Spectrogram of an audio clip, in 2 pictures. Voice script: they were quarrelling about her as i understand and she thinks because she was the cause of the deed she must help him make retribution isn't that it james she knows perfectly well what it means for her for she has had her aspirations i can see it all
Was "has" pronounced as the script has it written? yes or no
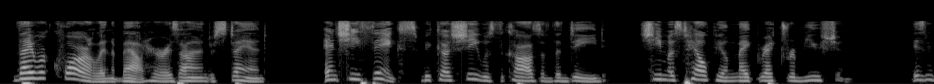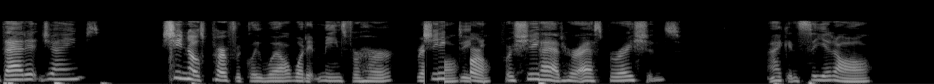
no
